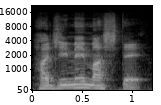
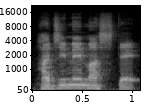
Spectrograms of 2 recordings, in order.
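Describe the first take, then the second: The two takes are said the same way.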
